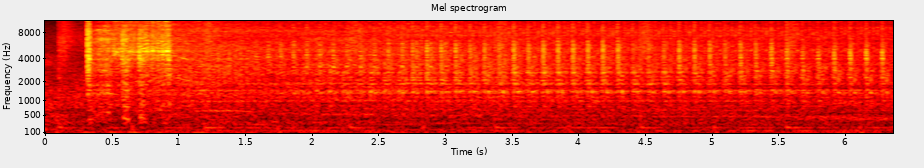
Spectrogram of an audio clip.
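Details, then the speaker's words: Kia Sportage G4KD petrol engine, 99,000 km, starting then idling with a steady, rapid metallic knock from inside the engine; also burning oil; going in for teardown and full overhaul. "Вот данный автомобиль сейчас заведём покажем какой идёт стук в моторе и будем загонять уже на дефектовку и полный разбор"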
